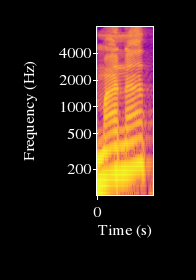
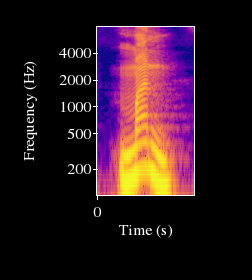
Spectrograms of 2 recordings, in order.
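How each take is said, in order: First: A vowel is added after the final n. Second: The word stops cleanly on the n. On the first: The speaker calls it wrong. "bukan mana" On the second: The speaker calls it right. "tapi man"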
